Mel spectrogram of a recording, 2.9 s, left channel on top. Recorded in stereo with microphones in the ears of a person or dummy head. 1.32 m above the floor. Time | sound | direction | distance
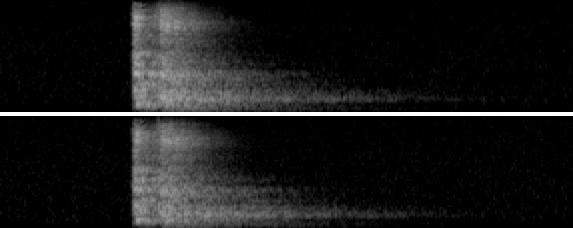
0.7 | a door slam | 20° left (ahead or behind) | 5.5 m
